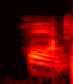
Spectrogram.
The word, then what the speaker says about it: Kian: Do you pronounce Kian with a silent nine? – It's Kian. Kian.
